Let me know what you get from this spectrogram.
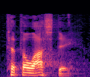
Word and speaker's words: tetelestai: In the original Greek, the term is this word, tetelaste. Tetelaste. It is spelled this way if you want to write it down. T-E-T-E-L-E-S-T-A-I. Tetelaste, which literally translated the term, it means it is finished.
